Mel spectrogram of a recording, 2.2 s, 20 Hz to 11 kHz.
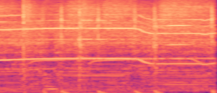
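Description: Overdriven electric guitar lead through a Kemper profile of a Mesa Boogie Triple Crown TC-50 amp: a note bent up at the start, held, and let back down about three quarters of the way through, over a rock backing track with a steady beat.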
